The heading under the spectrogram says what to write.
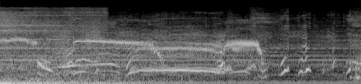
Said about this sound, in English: Who screams like that? You sound like a little girl.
